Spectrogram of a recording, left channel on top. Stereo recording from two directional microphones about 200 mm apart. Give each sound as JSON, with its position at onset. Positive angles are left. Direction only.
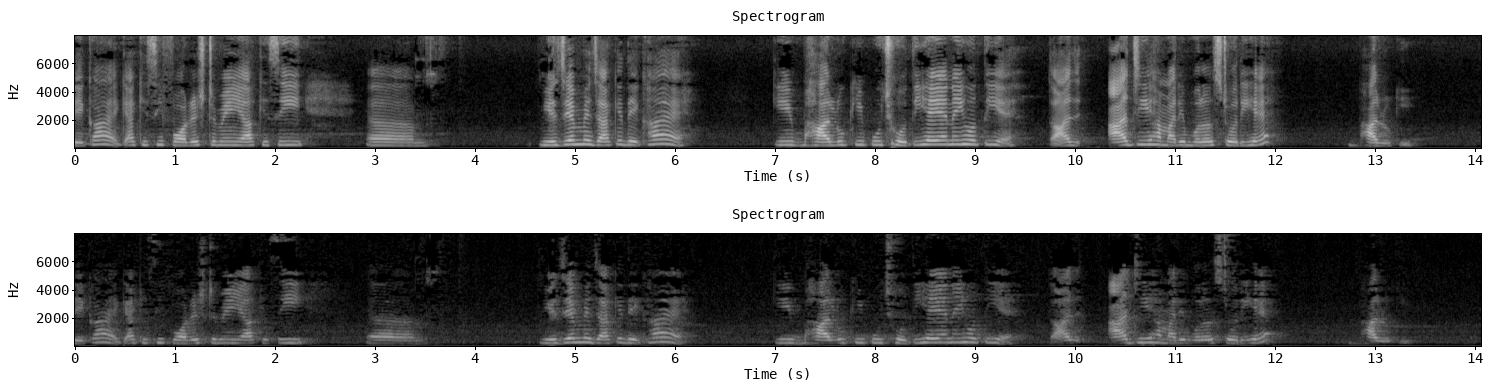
{"t": 0.0, "sound": "a woman's voice", "side_deg": 30}
{"t": 4.6, "sound": "a woman's voice", "side_deg": 35}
